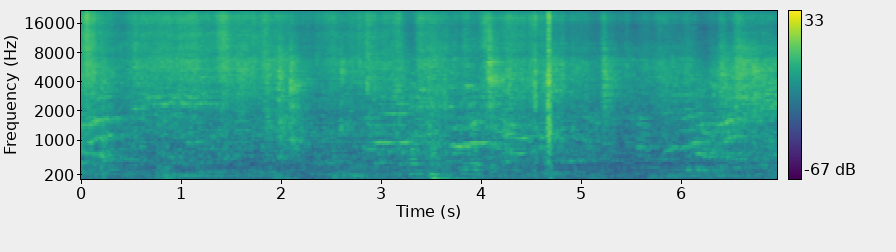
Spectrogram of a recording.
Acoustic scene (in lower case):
crowded indoor space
